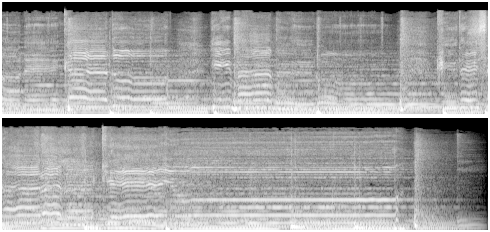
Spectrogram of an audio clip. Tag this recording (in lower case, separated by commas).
music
